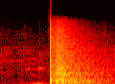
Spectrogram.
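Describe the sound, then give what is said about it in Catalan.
A festival rocket goes off: a brief low rumble, then one sharp, loud bang whose bright, hissing crackle fades slowly over the following second. “i llavors a veure si podem sentir els coets.”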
